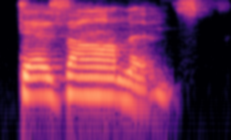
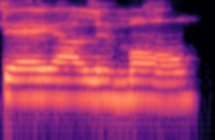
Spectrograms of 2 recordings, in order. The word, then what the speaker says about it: Des Allemands: in a place called Des Amens. It's our mispronunciation. It's really Des Allemands, but we say Des Amens.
